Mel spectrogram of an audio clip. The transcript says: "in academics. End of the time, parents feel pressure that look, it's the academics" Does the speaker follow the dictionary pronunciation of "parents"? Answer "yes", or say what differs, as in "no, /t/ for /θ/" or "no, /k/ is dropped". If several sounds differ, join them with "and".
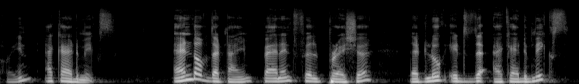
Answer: no, /s/ is dropped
